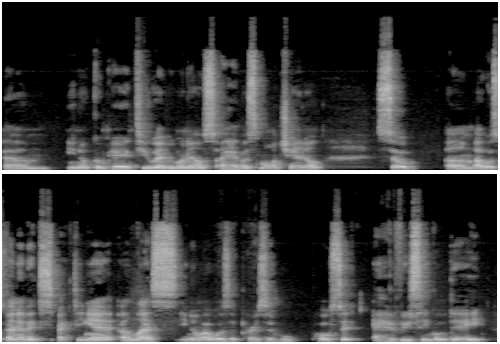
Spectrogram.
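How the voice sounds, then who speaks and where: A young woman with a stuffy, nasal voice from a cold, chatting casually to camera as a vlogger, rambling with many ums and soft laughs. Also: deep voice. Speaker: makeup vlogger.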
